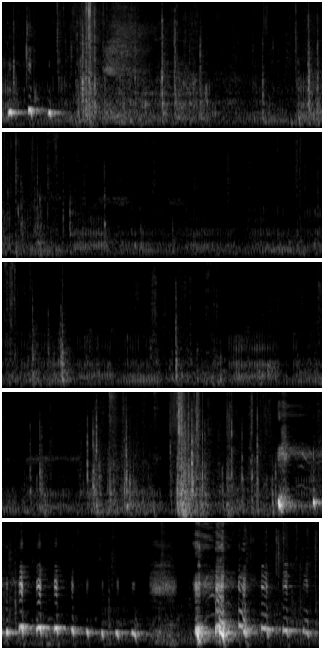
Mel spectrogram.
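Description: Paper carrier bag rustling and crinkling as a cat rolls and paws about inside it, with a sharp loud crinkle about a second in and another at about fifteen seconds. Near the end come two bouts of low, fast-pulsing animal rumbling.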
